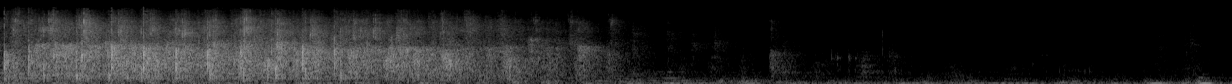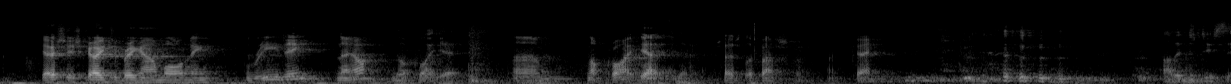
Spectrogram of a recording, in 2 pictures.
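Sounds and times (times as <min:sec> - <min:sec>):
crowd clapping: 0:00.0 - 0:06.7
speech: 0:12.9 - 0:20.3, 0:20.9 - 0:21.2, 0:24.0 - 0:24.6
laughter: 0:21.4 - 0:23.5.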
